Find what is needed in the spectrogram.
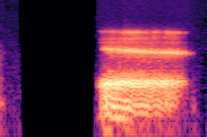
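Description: A single held throat sound from a man, about a second long, starting about a second in after a moment of dead silence.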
